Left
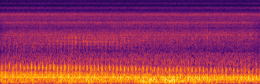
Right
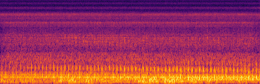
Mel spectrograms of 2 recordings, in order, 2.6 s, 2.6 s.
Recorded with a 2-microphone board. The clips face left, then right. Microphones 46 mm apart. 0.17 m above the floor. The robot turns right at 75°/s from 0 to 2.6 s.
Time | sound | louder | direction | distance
0.0 | a helicopter | left 3 dB | 65° left (ahead or behind) | ?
